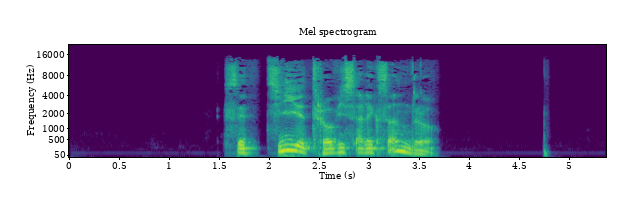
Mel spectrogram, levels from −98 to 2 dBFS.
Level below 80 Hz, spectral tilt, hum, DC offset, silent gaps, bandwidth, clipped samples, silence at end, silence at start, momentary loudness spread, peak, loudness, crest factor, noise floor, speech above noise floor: -44 dBFS; -4.5 dB/octave; none; under 0.1%; none; 15.5 kHz; under 0.1%; 0.6 s; 1.55 s; 10 LU; -2 dBFS; -16 LUFS; 18 dB; -84 dBFS; 69 dB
